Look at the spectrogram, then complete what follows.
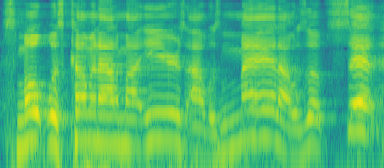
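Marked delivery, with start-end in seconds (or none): none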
